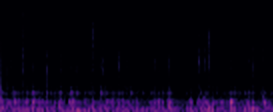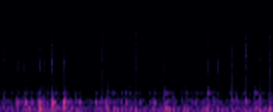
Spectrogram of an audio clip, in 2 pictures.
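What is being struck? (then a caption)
Woven metal mesh microphone grille scratched with long nails. Long blue acrylic nails on both hands scratch across the hollow black woven metal mesh grille of a Blue Yeti microphone head with no foam cover. The result is a dense, continuous patter of rapid scratchy clicks and taps over a heavy low rumble, with a steady hum-like tone and brief louder bursts in the middle.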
